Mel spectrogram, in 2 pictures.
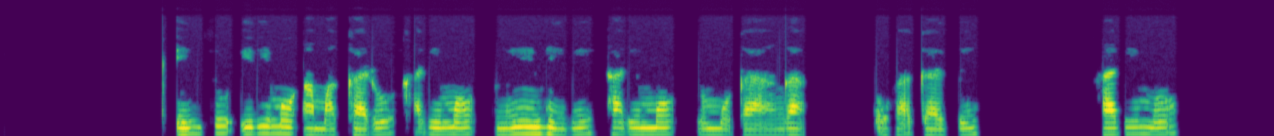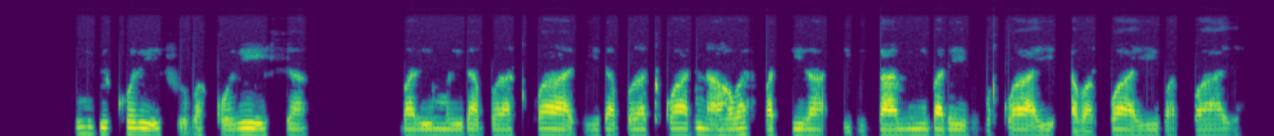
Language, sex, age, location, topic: Kinyarwanda, female, 36-49, Burera, education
